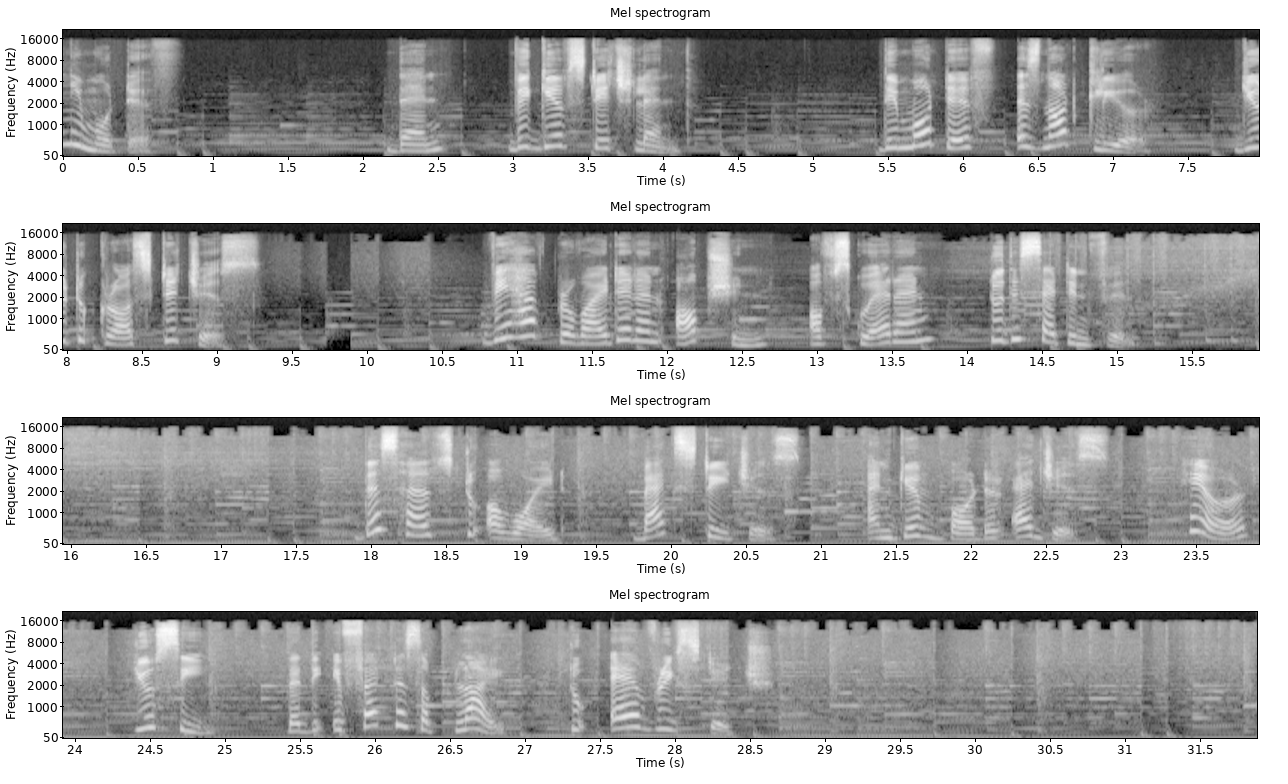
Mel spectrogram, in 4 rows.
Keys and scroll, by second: 23.7 f.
